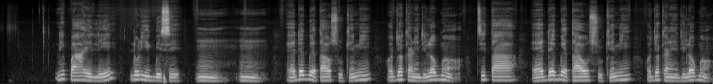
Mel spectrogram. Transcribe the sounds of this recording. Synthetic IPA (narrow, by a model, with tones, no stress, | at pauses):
nĩ˦k͡pa˧e˨le˨˦ | lo˦ɾi˦i˧˨ɡ͡be˨sẽ˨ | ɛ˨˦dɛ˦ɡ͡bɛ˦˨ta˧o˧su˨kʰĩ˨˦nĩ˦ | ɔ˧d͡ʒɔ˦kɛ˧ɾ̃ĩ˨di˨˦lɔ˦ɡ͡bã˦˨ | ti˦ta˧ | ɛ˨˦dɛ˦ɡ͡bɛ˦˨ta˧o˧su˨kʰĩ˨˦nĩ˦ | ɔ˧d͡ʒɔ˦kɛ˧ɾ̃ĩ˨di˨˦lɔ˦ɡ͡bã˦˨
